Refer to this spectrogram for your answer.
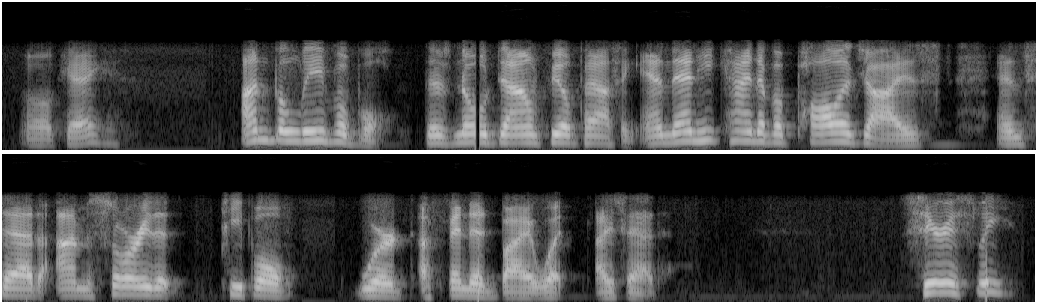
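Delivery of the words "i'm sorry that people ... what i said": plain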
